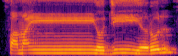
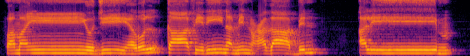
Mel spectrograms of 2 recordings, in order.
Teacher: را کے اوپر پیش ہو تو را پر پڑھا جاتا ہے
